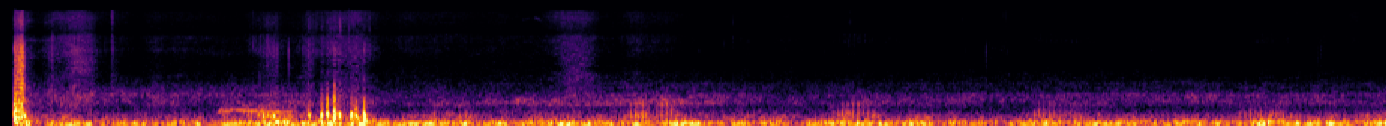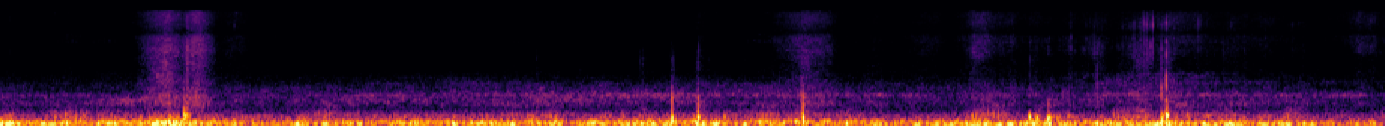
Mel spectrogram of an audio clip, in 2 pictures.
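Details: Pet cat purring on her owner's lap while being petted, seeming to encourage more petting before growing over-excited and biting; a steady low rumbling purr runs throughout, with soft rustling and handling clicks.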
